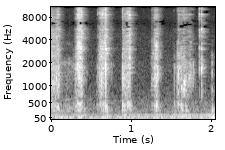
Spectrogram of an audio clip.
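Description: Small screw-top metal tin being unscrewed by hand from a stack of tins: a run of short ticks and scrapes from the metal threads, about four a second.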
